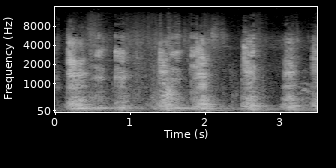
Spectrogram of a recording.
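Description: pigs grunting

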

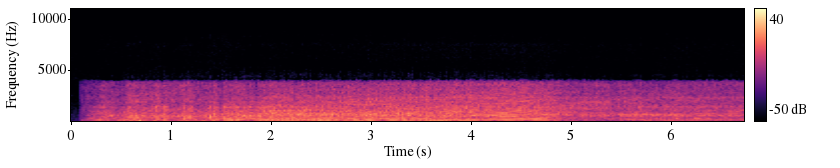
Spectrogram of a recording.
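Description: trabant car engine revving

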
